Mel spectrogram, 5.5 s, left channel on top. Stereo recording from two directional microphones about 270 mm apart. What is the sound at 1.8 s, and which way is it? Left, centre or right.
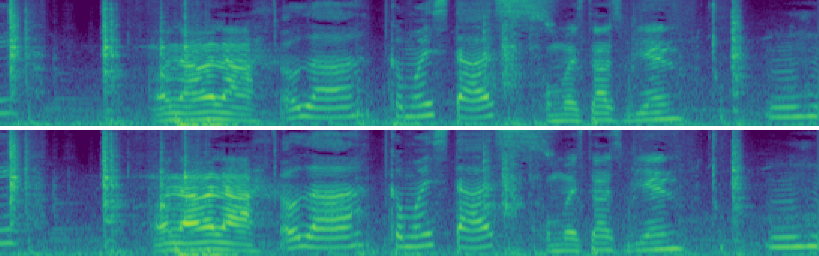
Speech, right.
